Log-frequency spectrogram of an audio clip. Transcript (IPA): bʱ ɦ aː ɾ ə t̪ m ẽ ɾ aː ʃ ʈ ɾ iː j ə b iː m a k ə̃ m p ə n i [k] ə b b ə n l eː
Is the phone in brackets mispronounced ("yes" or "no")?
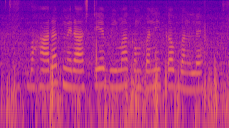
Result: no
